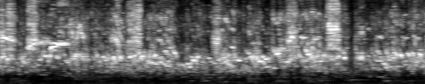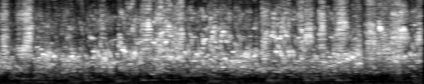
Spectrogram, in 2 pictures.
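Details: Chirping from budgerigar breeding pairs: a steady wall of shrill, twittering warbles and squeaks from many birds at once, level and constant throughout, with one brief dip near the middle.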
